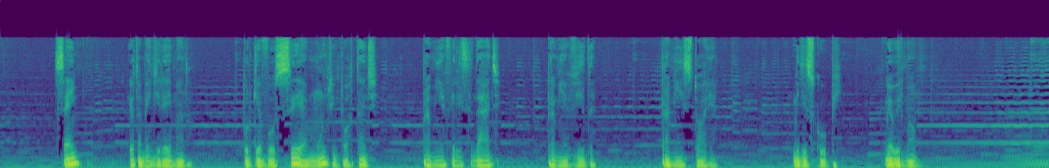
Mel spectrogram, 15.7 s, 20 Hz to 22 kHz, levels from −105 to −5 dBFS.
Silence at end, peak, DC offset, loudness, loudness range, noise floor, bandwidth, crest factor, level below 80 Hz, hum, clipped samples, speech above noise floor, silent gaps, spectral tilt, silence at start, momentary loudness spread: 0 s; -10 dBFS; 0.4%; -27 LUFS; 6 LU; -55 dBFS; 10.5 kHz; 18 dB; -34 dBFS; none; under 0.1%; 29 dB; none; -3.5 dB/octave; 0.8 s; 21 LU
